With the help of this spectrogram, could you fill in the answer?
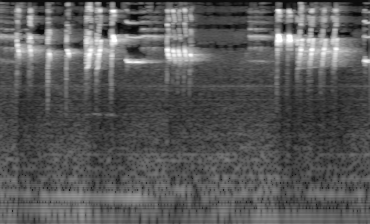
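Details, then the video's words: High-pitched sunbird (kolibri ninja) song, meant to spur young caged birds into singing: scattered sharp tsit notes, clusters of rapid chirps and short thin whistles, steady and bright throughout. "Terapi suara burung kolibri ninja gacor"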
